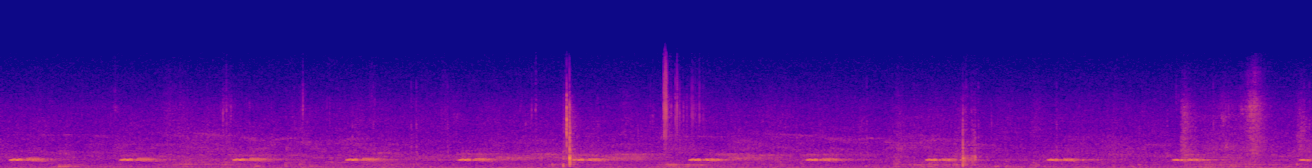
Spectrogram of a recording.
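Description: A bird calls one short whistled note over and over, evenly spaced a little under a second apart. A few sharp clicks come in between as tamarind pod shells are cracked open by hand and knife; the loudest is about four seconds in.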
